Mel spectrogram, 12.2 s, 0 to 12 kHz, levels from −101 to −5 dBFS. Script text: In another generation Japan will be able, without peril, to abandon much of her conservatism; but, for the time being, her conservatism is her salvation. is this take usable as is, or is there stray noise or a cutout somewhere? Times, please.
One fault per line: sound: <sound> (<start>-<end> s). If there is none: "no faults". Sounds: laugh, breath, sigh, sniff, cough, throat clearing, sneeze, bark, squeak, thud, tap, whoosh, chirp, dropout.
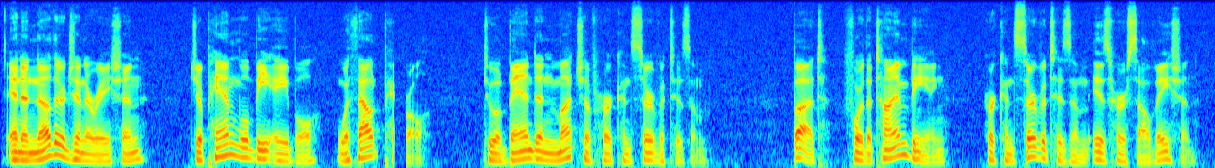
sound: dropout (3.9-4.1 s)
